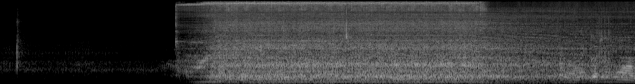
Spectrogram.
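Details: Oil furnace at annual service, thermostat jumped out, run to bleed air from the oil pump: a click, then the burner lights with a sudden steady even roar; normal oil burner operation.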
